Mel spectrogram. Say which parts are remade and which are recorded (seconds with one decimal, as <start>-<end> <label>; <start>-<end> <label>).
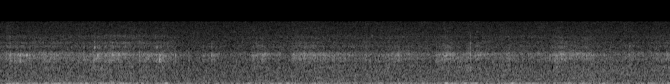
0.0-6.7 recorded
